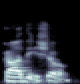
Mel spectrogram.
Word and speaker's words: Qadisha: kandisha or the kadisha the way um the calans pronounce it there is this idea of doubling so now the syak Orthodox the West syak folks don't have this and so they they just pronounce it as kadish show and you see there's only one the thing that makes the DU sound there's only one of it but the the doubling is implied there and we see it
